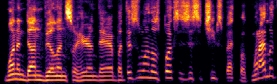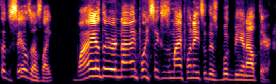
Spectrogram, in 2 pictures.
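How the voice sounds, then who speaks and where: Animated man hosting a livestream giveaway, hyped. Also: on the high side, no room sound, studio quality. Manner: salty, jokey, informal address. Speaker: livestream host. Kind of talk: casual comic-book livestream chat.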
